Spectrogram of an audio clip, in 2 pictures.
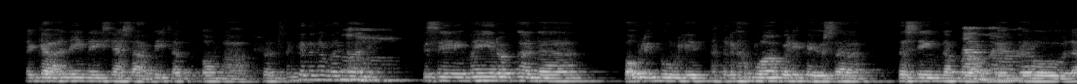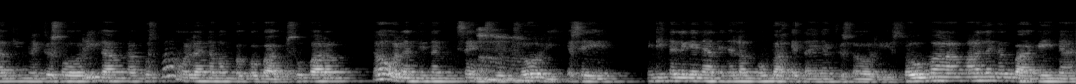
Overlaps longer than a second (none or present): none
